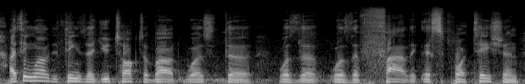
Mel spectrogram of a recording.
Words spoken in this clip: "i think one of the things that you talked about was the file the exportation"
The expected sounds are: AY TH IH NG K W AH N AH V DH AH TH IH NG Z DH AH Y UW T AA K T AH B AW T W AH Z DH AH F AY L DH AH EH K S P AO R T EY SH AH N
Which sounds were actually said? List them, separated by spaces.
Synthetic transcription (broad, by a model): AY TH IH NG K W AH N AH V DH AH TH IH NG Z DH AH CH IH T AA K T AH B AW T W AH Z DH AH F AY L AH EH K S P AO R T EY SH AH N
